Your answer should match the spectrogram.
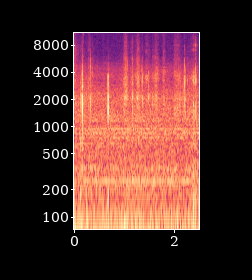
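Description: A few faint clicks and light crinkling from a clear plastic tackle packet being handled and opened by hand, over a steady low hum.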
